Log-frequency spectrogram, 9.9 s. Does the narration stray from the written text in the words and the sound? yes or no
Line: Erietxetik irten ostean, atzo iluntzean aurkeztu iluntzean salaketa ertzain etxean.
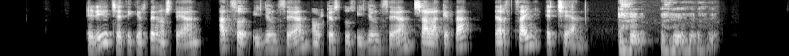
yes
